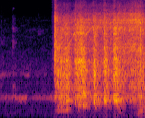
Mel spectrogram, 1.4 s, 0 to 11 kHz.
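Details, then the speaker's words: Hyundai i20 petrol just started: uneven, stumbling beat from a misfire on one cylinder, ignition coil melting because a burnt ECM coil driver holds the coil on; coil two recently replaced. "गाड़ी को हम लोगों ने कर लिया start गाड़ी का engine कर रहा है इस तरीके से मिसिंग ओके इसपे से साफ है"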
